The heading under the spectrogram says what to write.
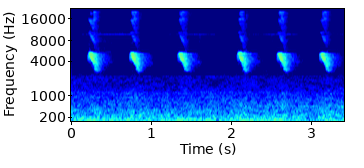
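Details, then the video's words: Lively sunbird song from Binjai, a series of bright, high, downward-sliding chirps spaced about half a second apart, with soft low hum underneath. "Burung kolibri gacor"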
